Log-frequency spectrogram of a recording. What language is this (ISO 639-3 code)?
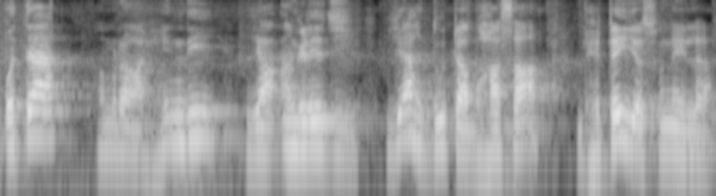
mai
